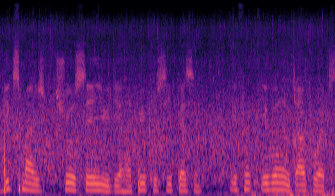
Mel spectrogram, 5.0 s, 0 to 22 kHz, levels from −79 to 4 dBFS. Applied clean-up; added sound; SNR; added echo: none; Stream; 6 dB; none.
